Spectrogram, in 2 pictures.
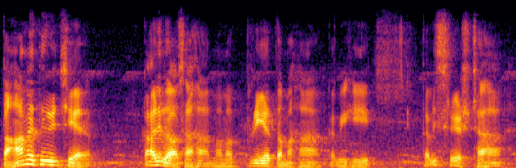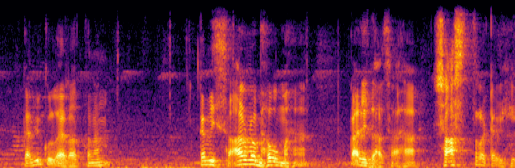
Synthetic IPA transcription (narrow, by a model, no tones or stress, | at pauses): t̪aːnɐt̪iɾit͡ʃjɐ̰ | kaːɭid̪aːsɐɦɐmɐmɐpɾijɐt̪ɐmɐɦɐkɐ̰ʋiɦi | kɐ̰ʋisɾḛːʂʈʰɐɦɐ̰ | kɐʋikulɐ̰ɾɐt̪nɐm | kɐʋisa̰ːɾʋɐbʱɐwmɐɦɐ̰ | ka̰ːɭid̪a̰ːsɐ̰ɦɐ̰ | ʃaːst̪ɾɐkɐ̰ʋḭɦi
